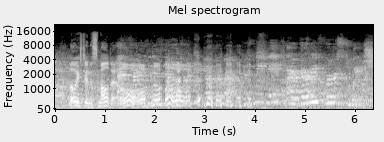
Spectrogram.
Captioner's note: chuckles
